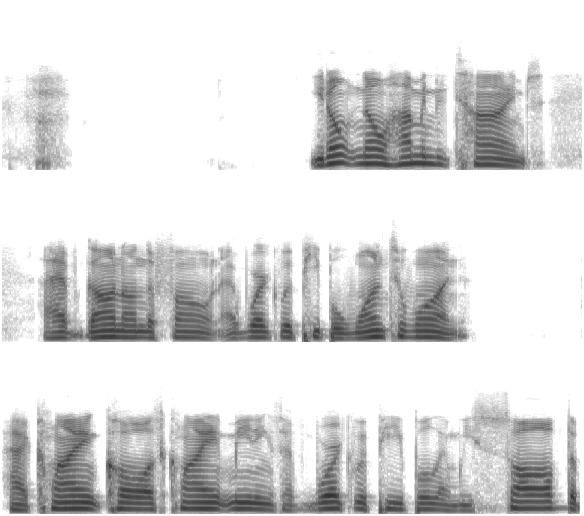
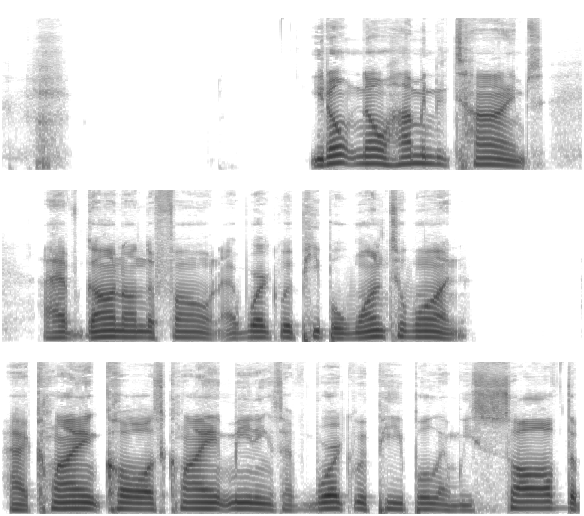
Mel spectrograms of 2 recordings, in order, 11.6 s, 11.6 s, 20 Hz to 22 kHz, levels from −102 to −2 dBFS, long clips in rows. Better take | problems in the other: second | muffled; very; fading above 3.5 kHz

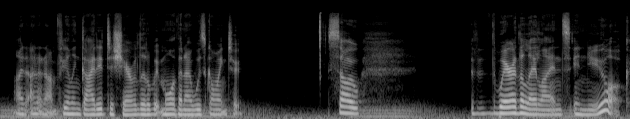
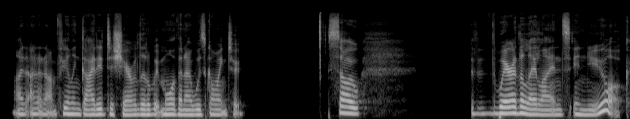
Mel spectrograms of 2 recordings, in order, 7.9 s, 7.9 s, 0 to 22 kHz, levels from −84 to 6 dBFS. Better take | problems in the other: second | low rumble; faint; throughout; 25 dB below the speech

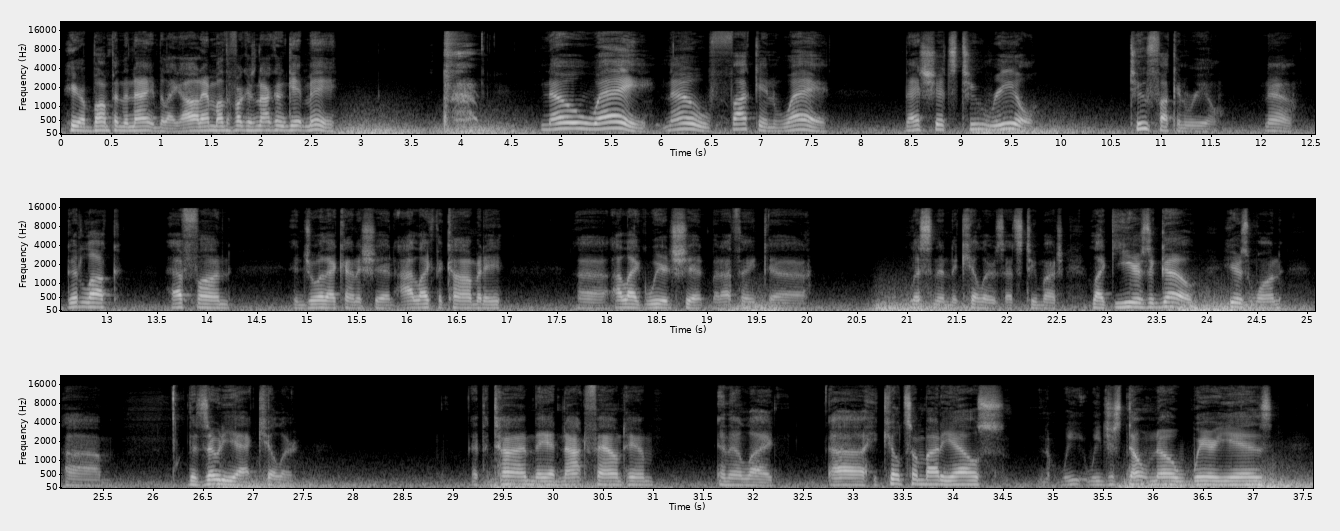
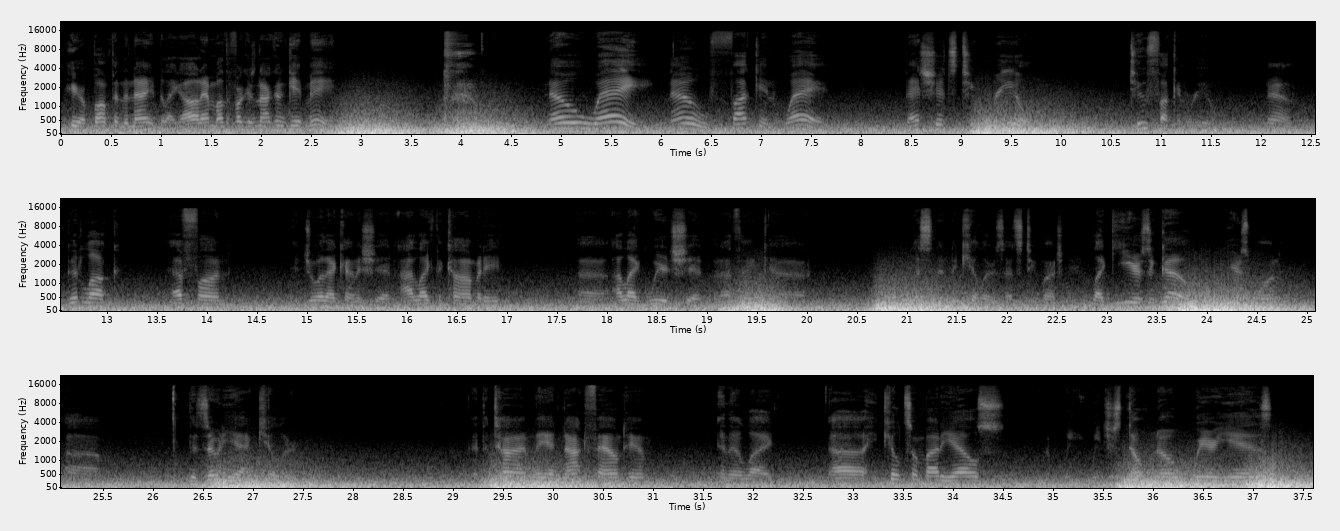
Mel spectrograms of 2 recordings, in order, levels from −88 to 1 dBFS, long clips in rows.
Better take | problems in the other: first | wind noise on the microphone; heavy; 3 dB above the speech; occasional gusts in the first

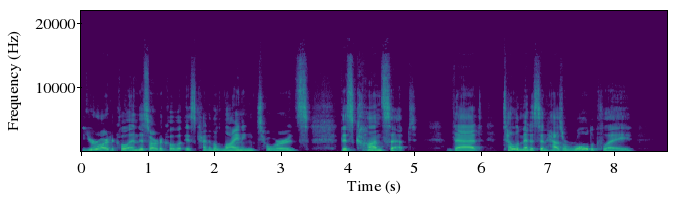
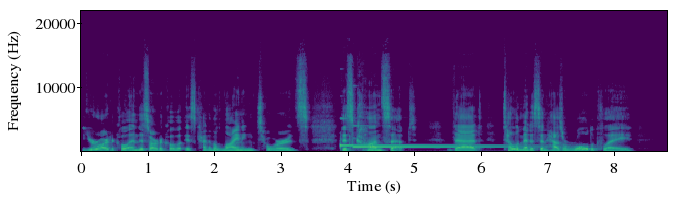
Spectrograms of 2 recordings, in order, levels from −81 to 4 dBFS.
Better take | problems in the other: first | doorbell; loud; from 4 to 6.5 s; peak 2 dB above the speech

